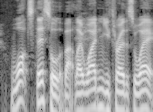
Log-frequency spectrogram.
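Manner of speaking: ordinary delivery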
